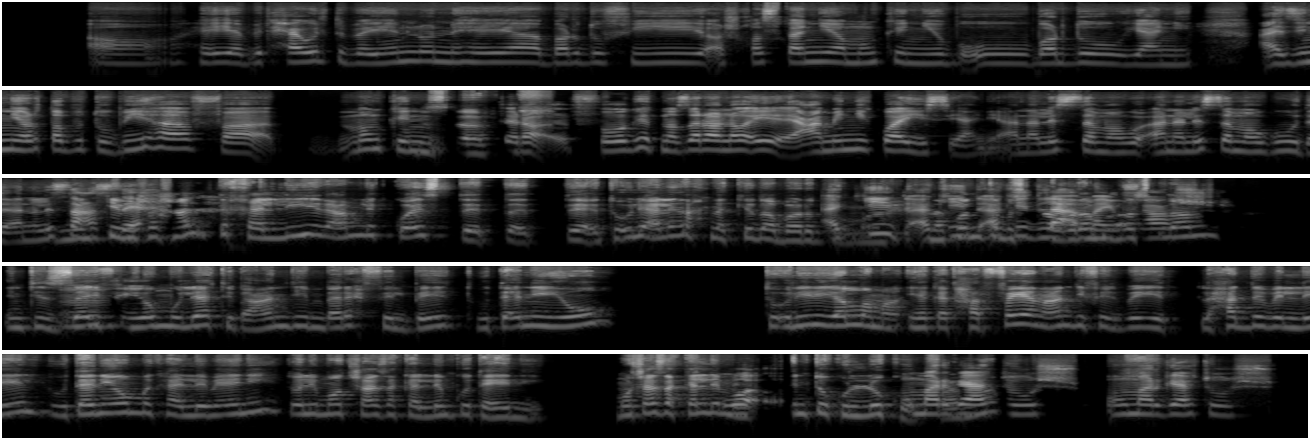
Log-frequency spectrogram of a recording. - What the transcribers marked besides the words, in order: none
- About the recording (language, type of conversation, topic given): Arabic, podcast, احكيلي عن قصة صداقة عمرك ما هتنساها؟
